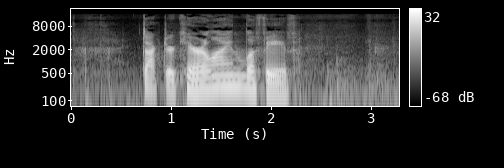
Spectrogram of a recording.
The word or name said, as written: Caroline LaFave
